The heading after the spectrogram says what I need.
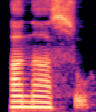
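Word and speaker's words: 話す: To talk or to speak is pronounced as HANASU.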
